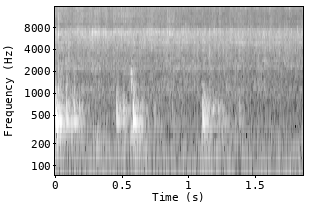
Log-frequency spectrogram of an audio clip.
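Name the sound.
small onions frying in a pan for chutney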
